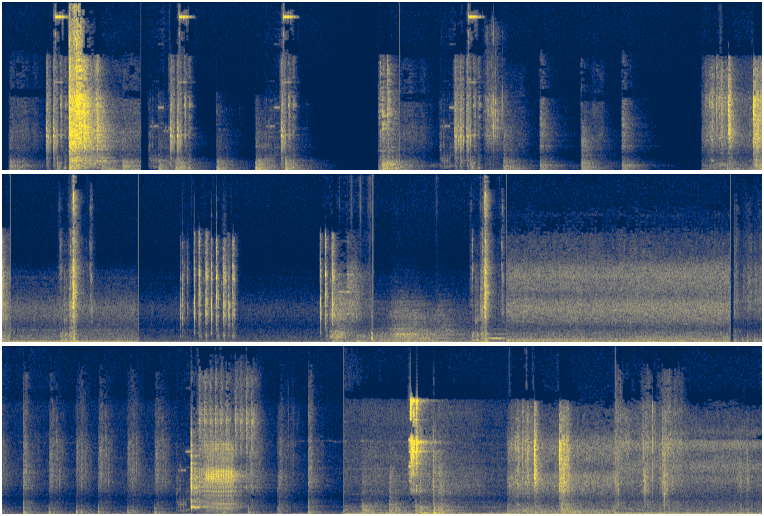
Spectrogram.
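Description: Footsteps clang on a metal grating.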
